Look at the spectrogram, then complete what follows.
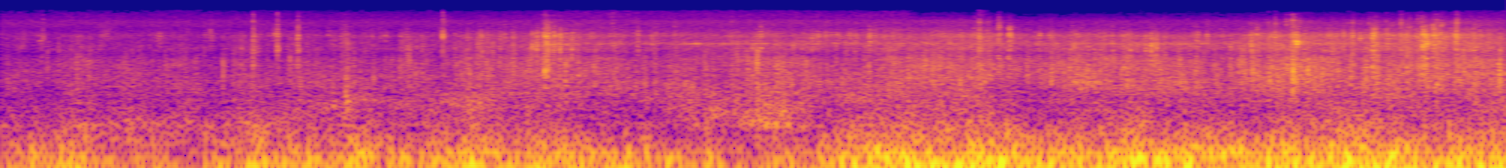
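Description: Wind buffeting a helmet-mounted microphone over the rumble of mountain bike tyres on a dry dirt trail, with scattered clicks and rattles from the bike. It gets louder about six seconds in.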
